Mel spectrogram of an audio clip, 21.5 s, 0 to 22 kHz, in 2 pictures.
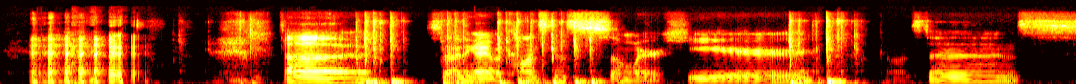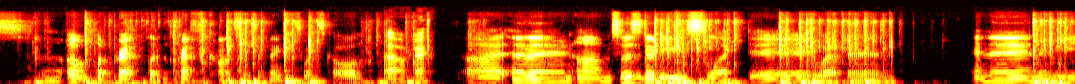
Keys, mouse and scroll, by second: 2.9 Escape, 3.7-6.2 typing, 8.4 ctrl+., 11.6 BackSpace, 12.8-15.0 typing, 14.7 shift+Return, 17.2-21.5 typing, 20.0 Escape.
